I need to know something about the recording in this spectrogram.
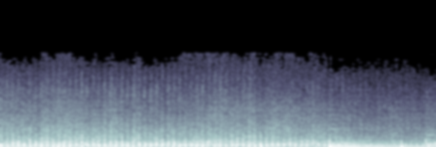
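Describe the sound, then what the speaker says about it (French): A helicopter passes low overhead in Brazil, its rotor beating in a steady rapid chop with a loud, continuous engine drone that shifts slightly near the end. "Soudain, en milieu d'après-midi, un bruit d'hélicoptère au-dessus de nos têtes."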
